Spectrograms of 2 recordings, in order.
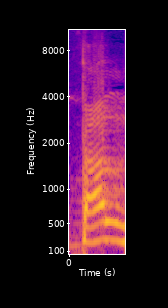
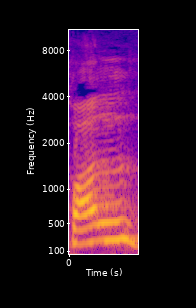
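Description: First: The t sound is light and thin. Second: The t sound is heavy and thick. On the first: The speaker calls it wrong. "तल नहीं होगा" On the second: The speaker calls it right. "थोड़ा मोटा अदा करें"

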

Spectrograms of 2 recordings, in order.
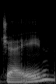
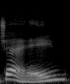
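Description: First: The pitch simply rises throughout the name. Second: The pitch falls and then rises again.

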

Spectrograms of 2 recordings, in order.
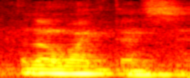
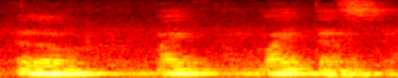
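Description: First: The voice sounds dry, with no echo effect. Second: The voice sounds with an added echo effect.

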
